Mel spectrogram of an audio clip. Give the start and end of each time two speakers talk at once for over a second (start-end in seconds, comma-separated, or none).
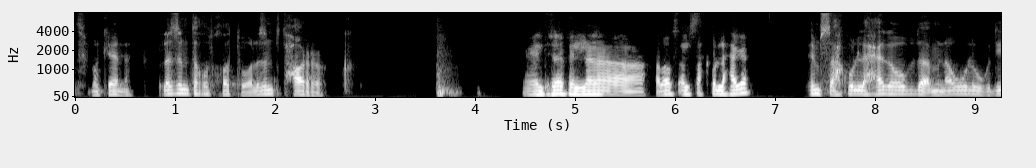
none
